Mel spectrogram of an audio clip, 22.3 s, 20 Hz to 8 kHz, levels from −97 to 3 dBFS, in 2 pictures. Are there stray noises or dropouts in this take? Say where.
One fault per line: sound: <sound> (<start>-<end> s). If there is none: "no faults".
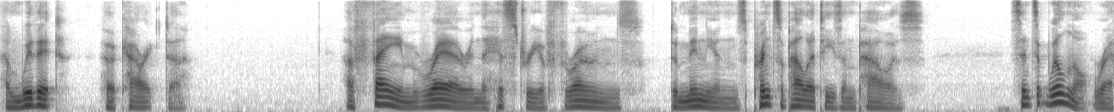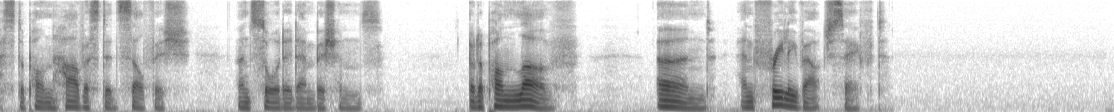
no faults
